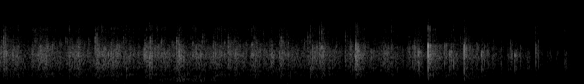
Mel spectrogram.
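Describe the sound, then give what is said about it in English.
A large church audience applauds steadily for several seconds to thank church members and staff who helped this week, a dense, even wash of many hands clapping, with a few sharper claps near the end before it fades out. “And if you're a church member here and you helped this week, which so many of you did, and our staff that worked a tremendous amount of hours, you too, will you please stand up so we can give you a round of applause?”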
